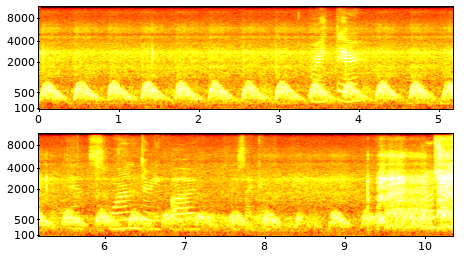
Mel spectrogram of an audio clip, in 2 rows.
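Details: Fast, regular swishing pulses from a home fetal Doppler placed on a pregnant woman's abdomen, fetal heartbeat (daughter) at roughly 140 beats per minute.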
